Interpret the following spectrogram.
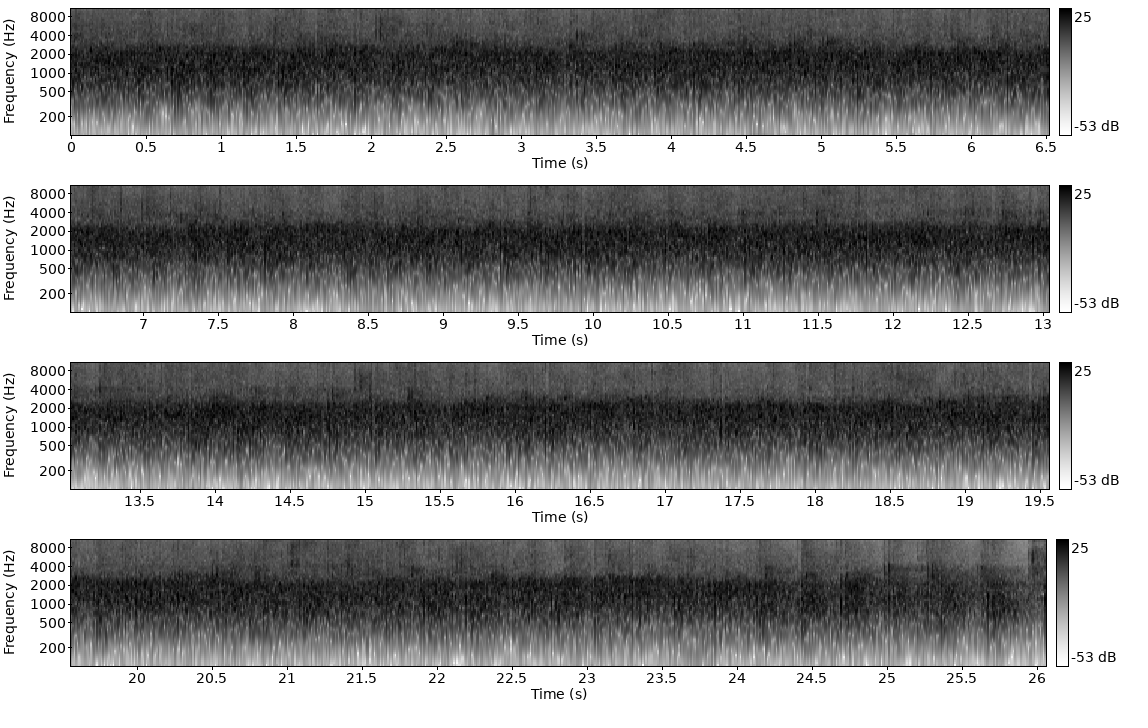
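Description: Concert audience applauding, steady and sustained.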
